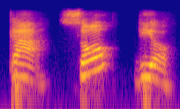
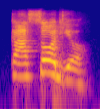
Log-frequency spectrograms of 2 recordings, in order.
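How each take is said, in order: First: "Casorio" very slowly as ca - so - rio; teacher's syllable-by-syllable "Casorio", with pauses; split into syllables. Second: Said in the usual way. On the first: Shown as a demonstration. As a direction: break "Casorio" into three separate syllables: ca, so, rio. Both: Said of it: "Tenemos tres sílabas".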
